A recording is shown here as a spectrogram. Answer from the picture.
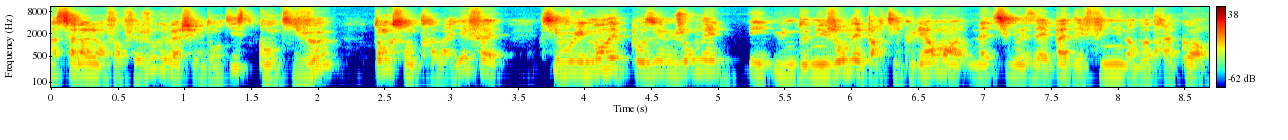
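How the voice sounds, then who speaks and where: At a very fast pace, a man talks in a high pitch with ordinary pitch variation. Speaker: employment law expert. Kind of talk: webinar presentation.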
